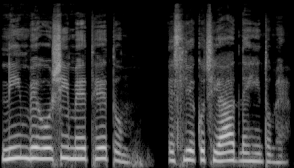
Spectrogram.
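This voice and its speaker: A woman voicing a patient, fatherly old man who serves as a mosque imam, speaking slowly and soothingly. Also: a little high, no echo, clean studio sound, close to an everyday voice. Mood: coaxing. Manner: slow, soothing, gently persuasive.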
